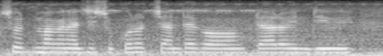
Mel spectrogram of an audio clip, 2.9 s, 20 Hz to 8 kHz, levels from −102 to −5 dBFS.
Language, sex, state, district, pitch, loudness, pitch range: Chakma, female, Tripura, Dhalai, 220 Hz, -14 LUFS, 215-230 Hz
